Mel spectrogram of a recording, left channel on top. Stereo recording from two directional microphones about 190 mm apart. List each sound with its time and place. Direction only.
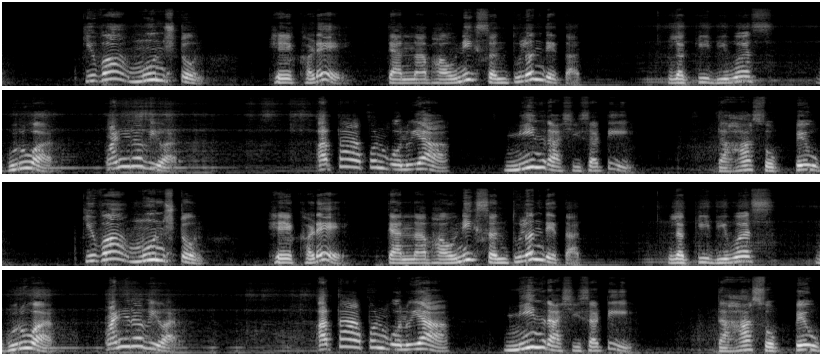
0.8 s speech: 25° right (ahead or behind)
11.3 s speech: 20° right (ahead or behind)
